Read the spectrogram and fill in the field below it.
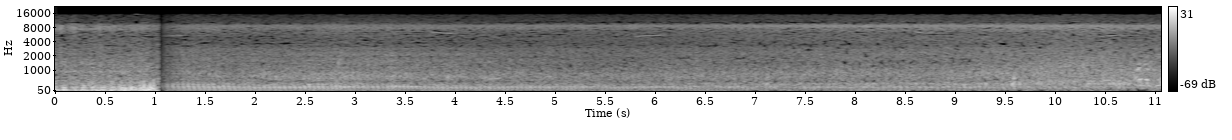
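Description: A motorcycle engine rumbles and moves off.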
